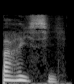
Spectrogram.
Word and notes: par ici: francais

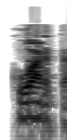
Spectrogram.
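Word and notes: cuarto: español

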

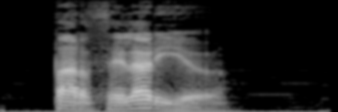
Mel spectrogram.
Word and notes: parcelario: espagnol

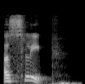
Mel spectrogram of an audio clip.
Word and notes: asleep: anglais

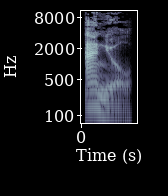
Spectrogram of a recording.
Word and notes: annual: anglais

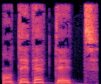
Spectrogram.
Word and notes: en tête à tête: français

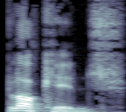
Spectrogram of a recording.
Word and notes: blockage: anglais

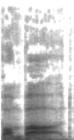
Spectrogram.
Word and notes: bombard: anglais

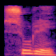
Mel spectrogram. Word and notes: saouler: francais

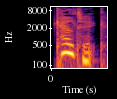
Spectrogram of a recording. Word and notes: Celtic: anglais

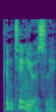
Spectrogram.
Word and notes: continuously: anglais

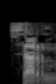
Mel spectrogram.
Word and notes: sarna: espagnol

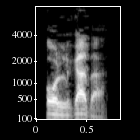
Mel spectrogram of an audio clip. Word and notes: holgado: espagnol

